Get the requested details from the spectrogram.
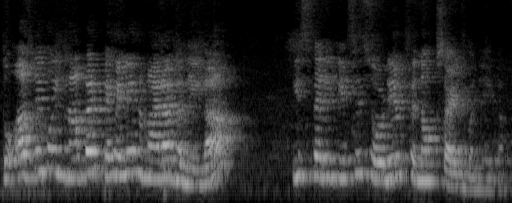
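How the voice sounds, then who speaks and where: A woman's voice: high-pitched, big pitch swings, moderate pace. A middle-aged woman teaching a chemistry class, explaining patiently and mixing in English terms. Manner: explains patiently, mixes English terms, calls students beta. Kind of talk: classroom lecture. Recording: echoey room with faint noise.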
